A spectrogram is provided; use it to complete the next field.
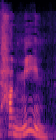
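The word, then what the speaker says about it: המן: even know what I'm doing now the word huh mean did you eat from the tree huh mean is spelt hey man moon which is the word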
